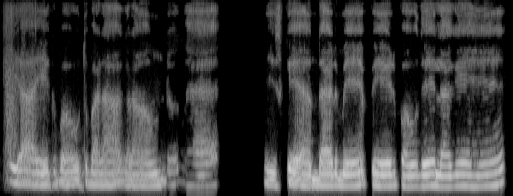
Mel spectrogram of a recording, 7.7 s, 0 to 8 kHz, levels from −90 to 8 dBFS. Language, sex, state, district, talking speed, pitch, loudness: Hindi, female, Bihar, Begusarai, 95 wpm, 165 Hz, -20 LUFS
